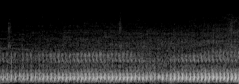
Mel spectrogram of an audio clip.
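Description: Several motor scooters with small single-cylinder engines running as they ride up close over a dirt road, a steady engine drone with a rapid pulse that grows slightly louder as the nearest scooter approaches.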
